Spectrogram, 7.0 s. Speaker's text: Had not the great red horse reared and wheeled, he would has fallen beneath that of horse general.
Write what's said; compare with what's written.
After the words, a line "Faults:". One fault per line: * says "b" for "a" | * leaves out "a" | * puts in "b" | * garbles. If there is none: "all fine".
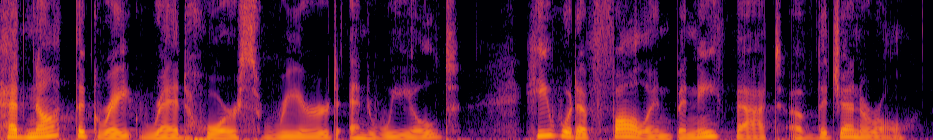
Had not the great red horse reared and wheeled, he would have fallen beneath that of the general.
Faults:
* says "have" for "has"
* says "the" for "horse"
